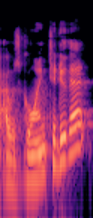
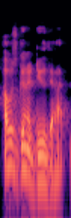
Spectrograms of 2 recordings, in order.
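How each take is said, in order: First: Going to is said in full with a t. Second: Going to is reduced to gonna. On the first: "making the to sound like t" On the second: "you can make the reduction and say"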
